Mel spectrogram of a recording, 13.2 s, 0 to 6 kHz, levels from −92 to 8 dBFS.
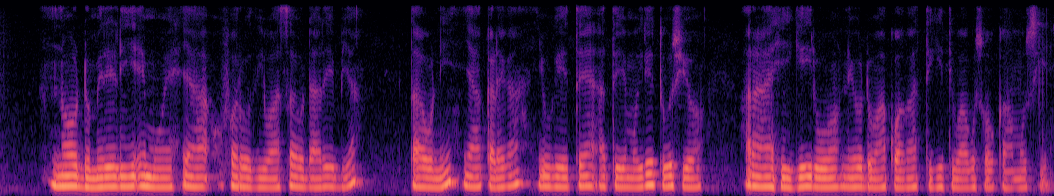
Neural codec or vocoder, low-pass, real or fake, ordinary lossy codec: none; 5.4 kHz; real; none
